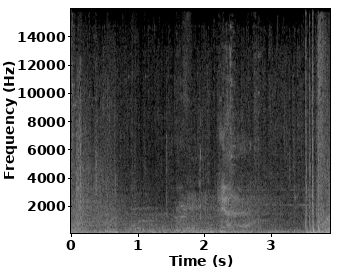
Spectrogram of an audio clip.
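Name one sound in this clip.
A man shouts a sharp warning.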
